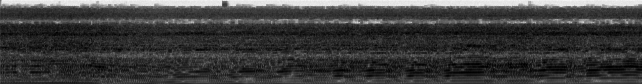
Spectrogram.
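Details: Homelite Super Mini chainsaw that previously wouldn't run, rev or idle, after repair: strong two-stroke revs sag and recover while cutting a big log, clean and crisp under music. Normal running under load.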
